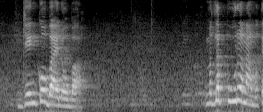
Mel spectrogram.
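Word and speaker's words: Ginkgo: Third वाले का pronunciation क्या होगा एग्जांपल में जिम्नोस्पर्म? सोचो क्या होगा, तुम एक बार बोल के देखो। गिंको। हाँ, गिंको बायलोबा, मतलब पूरा नाम होता है।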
